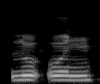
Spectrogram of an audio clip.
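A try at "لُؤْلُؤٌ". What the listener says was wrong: Coba lebih monyong lagi di lu, luun.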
